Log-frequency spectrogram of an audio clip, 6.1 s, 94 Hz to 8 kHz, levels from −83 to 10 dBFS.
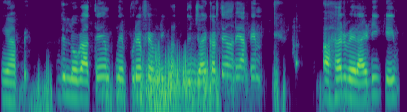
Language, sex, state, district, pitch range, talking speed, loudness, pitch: Hindi, male, Uttar Pradesh, Deoria, 165-190 Hz, 185 wpm, -16 LUFS, 180 Hz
